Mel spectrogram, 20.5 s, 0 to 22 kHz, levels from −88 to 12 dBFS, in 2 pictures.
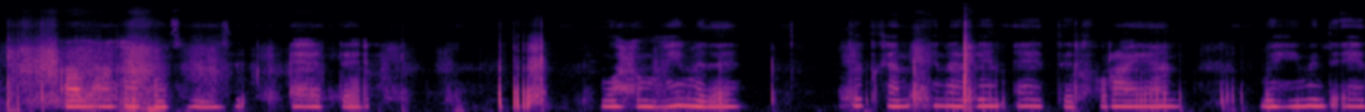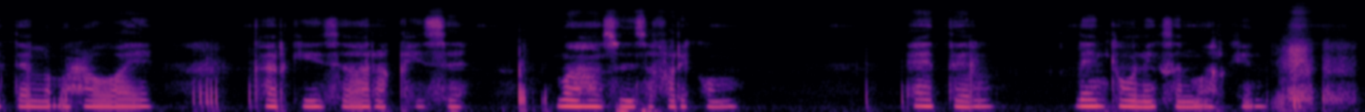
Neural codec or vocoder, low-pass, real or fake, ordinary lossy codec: none; 19.8 kHz; real; none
